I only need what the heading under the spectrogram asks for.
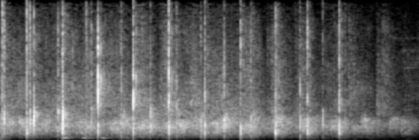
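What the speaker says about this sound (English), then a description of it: "Let's give a round of applause" Scattered audience clapping at a business seminar, a moderate round of applause with sharp individual claps, steady for a few seconds before tapering off.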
